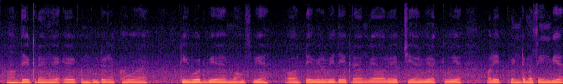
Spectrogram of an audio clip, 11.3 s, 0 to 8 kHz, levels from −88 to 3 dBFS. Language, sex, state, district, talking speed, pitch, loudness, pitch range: Hindi, male, Bihar, Gopalganj, 180 wpm, 140 Hz, -20 LUFS, 135-145 Hz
